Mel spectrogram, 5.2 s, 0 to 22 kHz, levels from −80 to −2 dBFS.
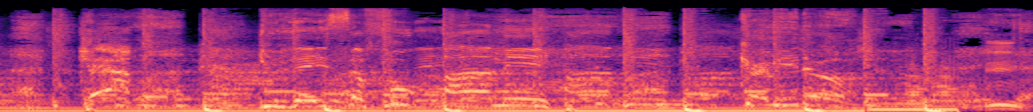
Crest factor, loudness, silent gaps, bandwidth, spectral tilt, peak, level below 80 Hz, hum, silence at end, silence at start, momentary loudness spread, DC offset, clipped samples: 12 dB; -12 LUFS; none; 16.5 kHz; -4.5 dB/octave; 0 dBFS; -16 dBFS; none; 0 s; 0 s; 3 LU; under 0.1%; under 0.1%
